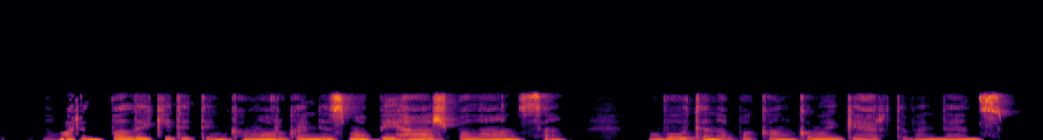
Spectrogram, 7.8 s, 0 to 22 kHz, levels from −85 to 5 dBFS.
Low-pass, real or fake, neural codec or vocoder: 7.2 kHz; real; none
